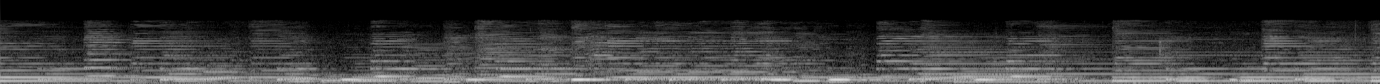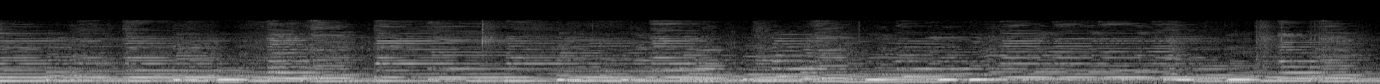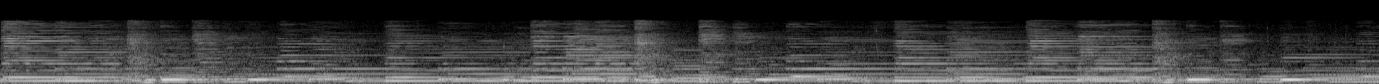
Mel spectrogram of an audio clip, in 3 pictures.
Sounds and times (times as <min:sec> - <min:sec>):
Acoustic guitar: 0:00.0 - 0:41.3
Strum: 0:00.0 - 0:41.3.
